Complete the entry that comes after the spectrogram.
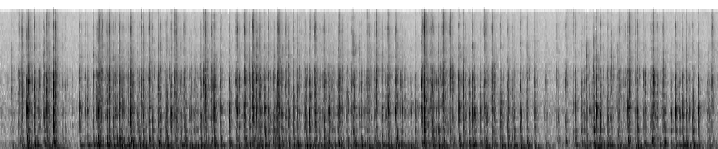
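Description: Fingertips with long red-painted nails type fast on a backlit aluminium laptop keyboard whose plastic keys sit under a red silicone skin. The result is a dense, continuous stream of soft, muffled key clicks with short, quick-fading taps, over a steady low hum.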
